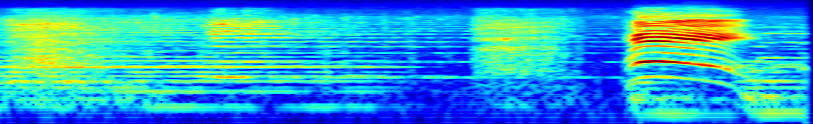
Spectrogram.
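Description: A horse whinnies loudly about three seconds in, one call that rises sharply and then falls away, over background music.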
